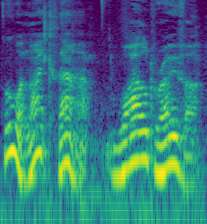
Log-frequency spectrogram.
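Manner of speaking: ordinary talk, nothing marked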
